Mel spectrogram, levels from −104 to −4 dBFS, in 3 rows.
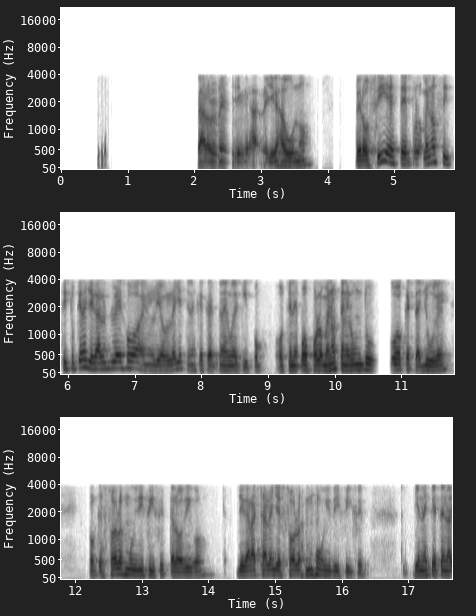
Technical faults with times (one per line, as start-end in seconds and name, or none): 16.94-16.96 packet loss with pitch repetition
